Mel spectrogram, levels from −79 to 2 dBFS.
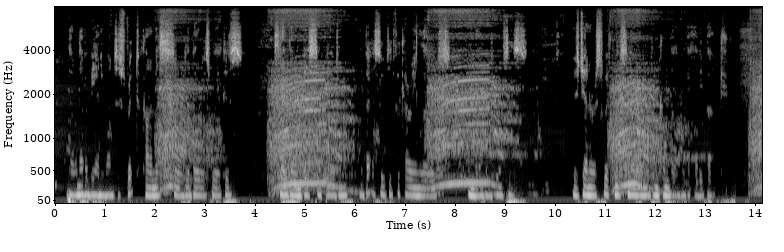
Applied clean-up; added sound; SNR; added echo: classical method spectral subtraction.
